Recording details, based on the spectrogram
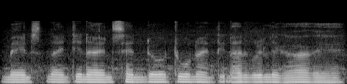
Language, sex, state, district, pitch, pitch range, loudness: Chakma, male, Tripura, West Tripura, 110 Hz, 110-115 Hz, -17 LUFS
